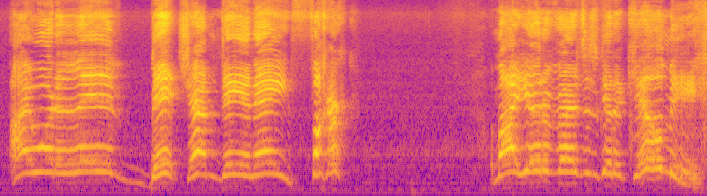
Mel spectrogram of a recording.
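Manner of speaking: very loud, high desperate scream; panicked screaming. Acted. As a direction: scream for your life at the top of your voice. Acting out a doomed mind's panic.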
